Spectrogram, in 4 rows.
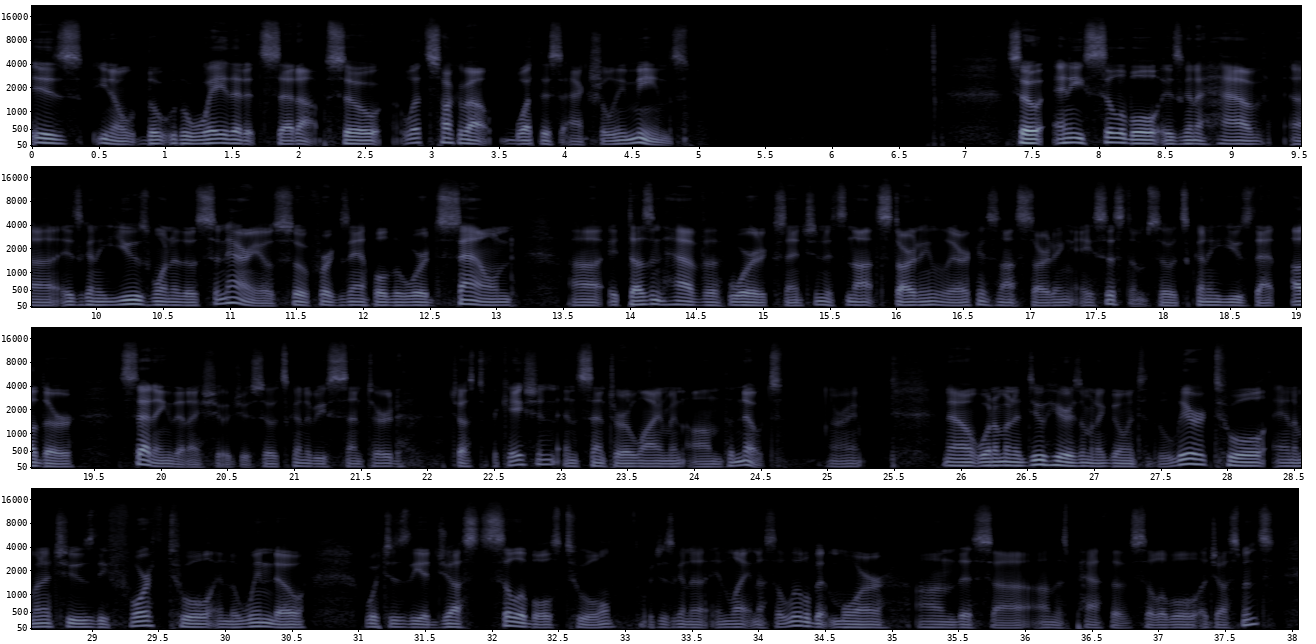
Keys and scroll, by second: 5.9 super+=, 6.5 super+=.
